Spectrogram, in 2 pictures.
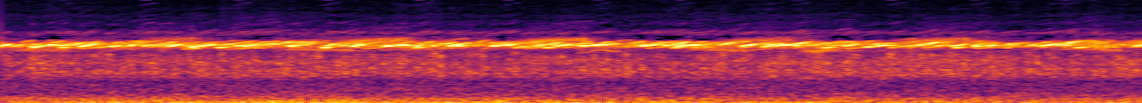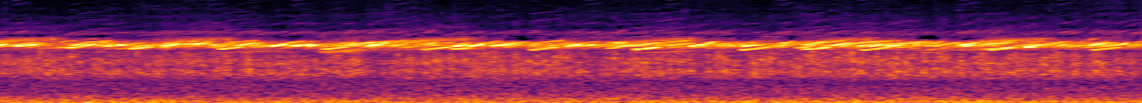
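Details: Frogs at evening keep up a thick, continuous chorus of shrill trills, the shimmering sound swelling and easing slightly but never stopping.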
